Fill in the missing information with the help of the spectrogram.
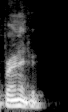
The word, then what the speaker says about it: Berninger: How do you pronounce his last name? – I think it's Berninger.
